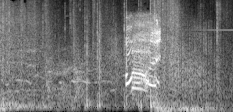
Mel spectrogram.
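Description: A submachine gun fires in short bursts.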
